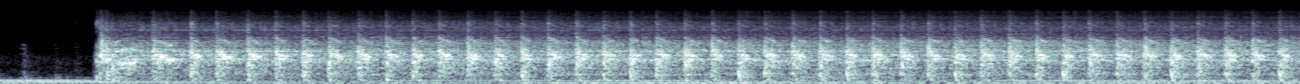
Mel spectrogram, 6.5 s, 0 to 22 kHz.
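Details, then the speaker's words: 1977 Ford Pinto Cruising Wagon with swapped 2.3 Lima engine: strong even cranking at about four compression pulses a second but never fires; cranks but does not start, fuel pressure to be checked. "crank's good I mean it cranks like a healthy engine"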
